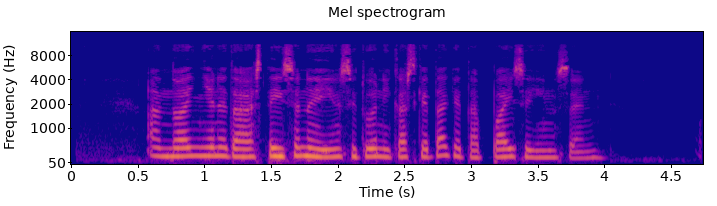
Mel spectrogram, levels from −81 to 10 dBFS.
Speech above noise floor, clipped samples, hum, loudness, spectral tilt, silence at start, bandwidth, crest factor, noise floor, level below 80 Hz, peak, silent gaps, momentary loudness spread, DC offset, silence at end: 44 dB; under 0.1%; none; -26 LUFS; -5 dB/octave; 0.6 s; 11.5 kHz; 16 dB; -70 dBFS; -66 dBFS; -10 dBFS; none; 12 LU; under 0.1%; 0.75 s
